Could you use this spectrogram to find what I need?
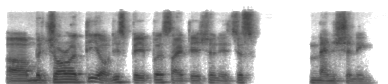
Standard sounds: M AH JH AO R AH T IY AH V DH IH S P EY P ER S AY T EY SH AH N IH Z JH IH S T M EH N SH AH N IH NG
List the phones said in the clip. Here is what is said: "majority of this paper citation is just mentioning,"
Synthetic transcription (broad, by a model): M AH JH AO R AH T IY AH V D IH S P EY P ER S AY T EY SH AH N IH S JH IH S M EH N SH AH N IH NG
